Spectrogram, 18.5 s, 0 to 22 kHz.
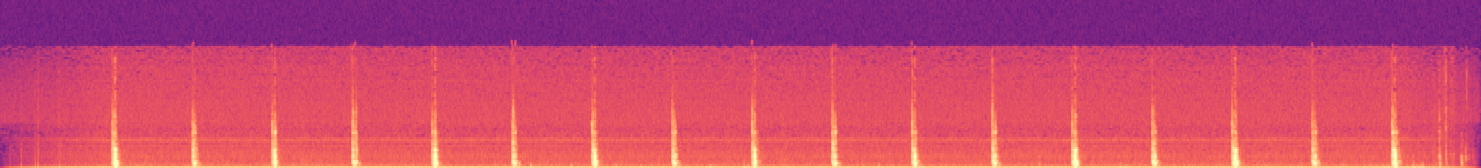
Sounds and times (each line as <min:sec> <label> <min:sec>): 0:09.4 clock 0:09.6
0:17.4 clock 0:17.6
